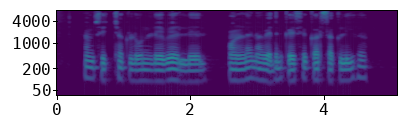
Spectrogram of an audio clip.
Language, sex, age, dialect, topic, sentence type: Magahi, male, 18-24, Western, banking, question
